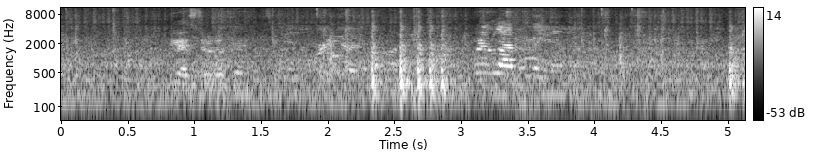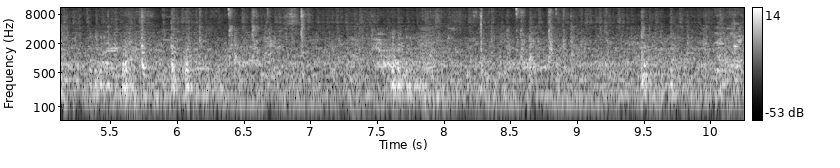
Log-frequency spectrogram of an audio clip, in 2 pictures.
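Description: Interior of a moving Budd RDC railcar: the steady hum of its onboard diesel engines and the rumble of its wheels on the track, with a cluster of sharp knocks about two and a half seconds in as the wheels pass over rail joints.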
